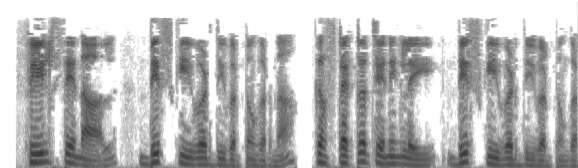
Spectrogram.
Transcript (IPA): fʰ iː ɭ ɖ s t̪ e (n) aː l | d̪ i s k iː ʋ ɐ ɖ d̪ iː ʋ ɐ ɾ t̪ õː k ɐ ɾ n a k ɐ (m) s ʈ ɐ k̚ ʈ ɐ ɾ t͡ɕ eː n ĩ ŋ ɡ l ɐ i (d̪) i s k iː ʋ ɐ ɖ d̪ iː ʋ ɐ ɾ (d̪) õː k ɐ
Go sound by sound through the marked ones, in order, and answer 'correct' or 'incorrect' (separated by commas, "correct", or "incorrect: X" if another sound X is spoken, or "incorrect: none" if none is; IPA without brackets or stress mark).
correct, incorrect: n, correct, incorrect: t̪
